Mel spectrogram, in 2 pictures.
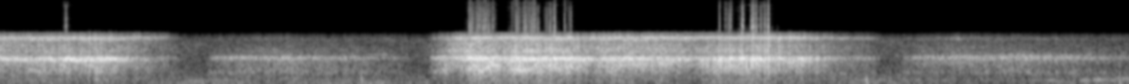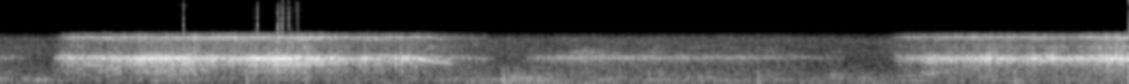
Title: My Cute Buddy snores soothingly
